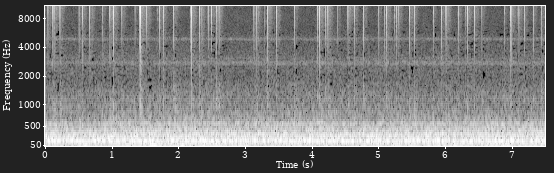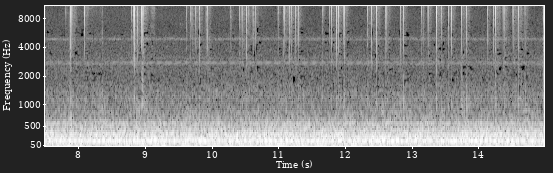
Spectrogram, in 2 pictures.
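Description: A large, solid speckled granite kitchen countertop is fast-tapped with the long pink nails of both hands. Quick, light, bright clicks patter steadily over a constant low hum, each tap dying away almost instantly.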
